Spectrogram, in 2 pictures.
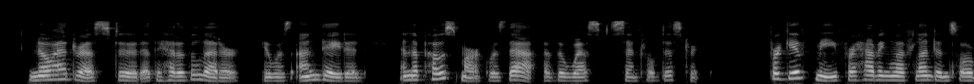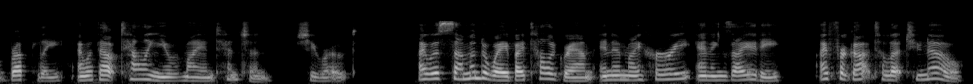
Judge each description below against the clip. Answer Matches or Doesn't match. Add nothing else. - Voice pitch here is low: Doesn't match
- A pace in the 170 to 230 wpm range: Matches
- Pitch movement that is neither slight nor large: Matches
